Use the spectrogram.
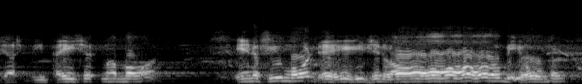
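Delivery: put-on low, soothing, drawn-out professional preacher voice. Retelling what the only preacher who visited said to him: preacher's professional voice. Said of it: "put on his professional voice".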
